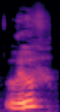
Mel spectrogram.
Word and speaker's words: Louvre: i'm always terrified yeah that would be the louvre louvre yeah that r doesn't do anything i i mean i think it gets a tiny bit like flavor to the e like louvre like it kind of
